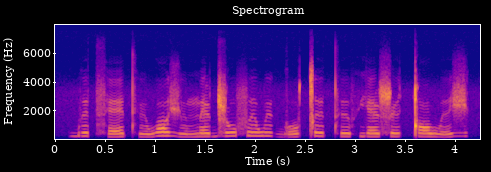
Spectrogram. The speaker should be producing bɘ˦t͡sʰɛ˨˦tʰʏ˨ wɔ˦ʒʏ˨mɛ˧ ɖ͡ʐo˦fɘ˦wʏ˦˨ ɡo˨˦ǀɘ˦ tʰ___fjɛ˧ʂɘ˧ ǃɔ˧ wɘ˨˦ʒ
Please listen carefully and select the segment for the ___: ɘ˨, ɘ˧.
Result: ɘ˧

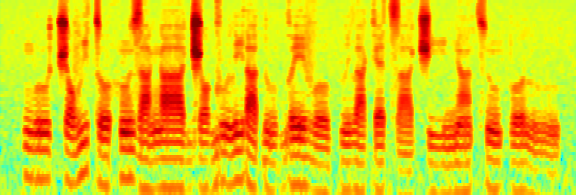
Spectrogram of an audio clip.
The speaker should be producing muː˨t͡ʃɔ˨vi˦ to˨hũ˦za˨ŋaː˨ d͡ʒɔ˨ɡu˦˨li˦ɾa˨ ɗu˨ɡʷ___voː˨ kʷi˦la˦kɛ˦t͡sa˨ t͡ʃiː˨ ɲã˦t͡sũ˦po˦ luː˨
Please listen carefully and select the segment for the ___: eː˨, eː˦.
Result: eː˦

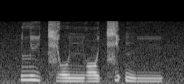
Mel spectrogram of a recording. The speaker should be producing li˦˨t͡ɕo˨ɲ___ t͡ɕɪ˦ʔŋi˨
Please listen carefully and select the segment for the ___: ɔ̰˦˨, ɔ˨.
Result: ɔ˨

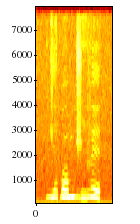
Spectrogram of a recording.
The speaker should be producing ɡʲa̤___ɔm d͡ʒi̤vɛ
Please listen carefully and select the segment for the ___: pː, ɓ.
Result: ɓ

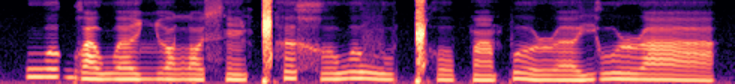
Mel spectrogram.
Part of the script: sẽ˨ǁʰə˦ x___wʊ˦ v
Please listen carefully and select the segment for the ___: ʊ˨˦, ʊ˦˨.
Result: ʊ˨˦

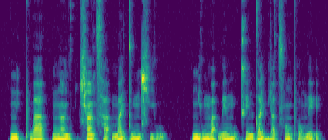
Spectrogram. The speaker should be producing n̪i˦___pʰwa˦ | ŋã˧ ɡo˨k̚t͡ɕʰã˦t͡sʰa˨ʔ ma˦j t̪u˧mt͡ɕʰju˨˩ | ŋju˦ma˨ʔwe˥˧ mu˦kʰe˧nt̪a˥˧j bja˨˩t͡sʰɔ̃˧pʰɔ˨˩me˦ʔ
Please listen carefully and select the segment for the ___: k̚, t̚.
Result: k̚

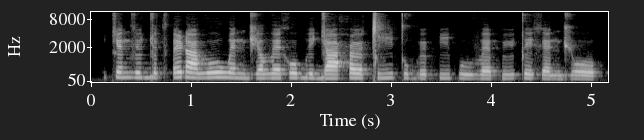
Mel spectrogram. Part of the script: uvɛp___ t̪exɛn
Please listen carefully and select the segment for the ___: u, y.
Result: y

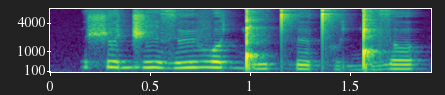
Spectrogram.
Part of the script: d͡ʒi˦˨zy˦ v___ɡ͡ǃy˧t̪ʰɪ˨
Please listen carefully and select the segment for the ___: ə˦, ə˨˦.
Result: ə˦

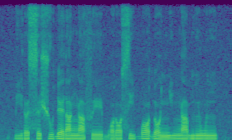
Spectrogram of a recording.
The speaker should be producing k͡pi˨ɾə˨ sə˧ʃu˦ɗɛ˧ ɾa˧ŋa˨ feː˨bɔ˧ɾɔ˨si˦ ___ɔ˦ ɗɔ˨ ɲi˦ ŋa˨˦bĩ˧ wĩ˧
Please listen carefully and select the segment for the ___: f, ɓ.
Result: ɓ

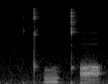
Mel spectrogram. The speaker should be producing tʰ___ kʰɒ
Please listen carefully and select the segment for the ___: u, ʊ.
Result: u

